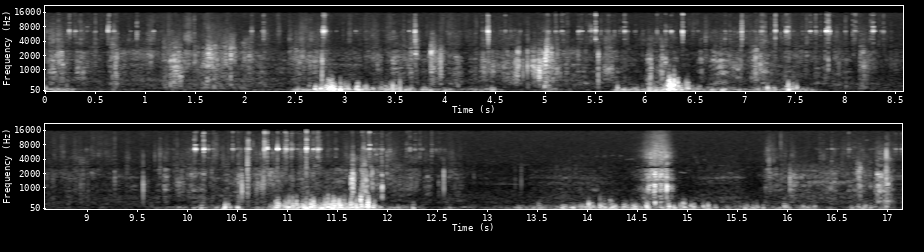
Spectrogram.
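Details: Rhodesian Ridgeback playing tug of war, giving bursts of low, throaty growling that come and go every few seconds between quieter spells, with scuffing and knocking sounds of the tug toy and movement.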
